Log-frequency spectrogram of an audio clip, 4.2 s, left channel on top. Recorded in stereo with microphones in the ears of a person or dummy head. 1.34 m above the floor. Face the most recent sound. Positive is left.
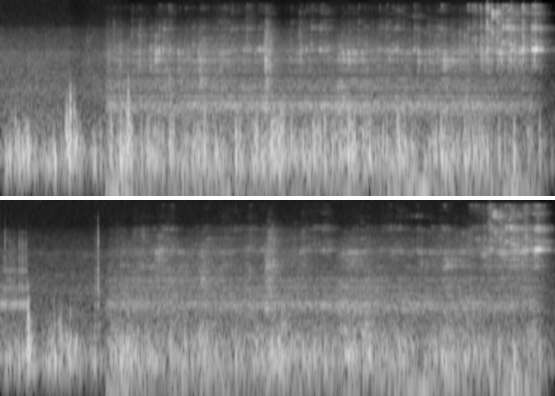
turn(degrees=55)  # may be behind; listen again after turning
